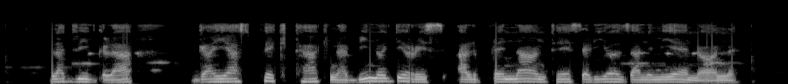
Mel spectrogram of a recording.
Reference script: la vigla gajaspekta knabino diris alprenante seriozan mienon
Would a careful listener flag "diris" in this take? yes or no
no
